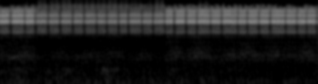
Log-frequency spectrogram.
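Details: Shrill summer-morning cicada chorus, a continuous high buzz beating in regular pulses a little under three per second, with the intensity rising and falling slightly from pulse to pulse.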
